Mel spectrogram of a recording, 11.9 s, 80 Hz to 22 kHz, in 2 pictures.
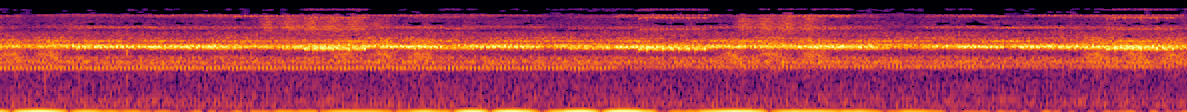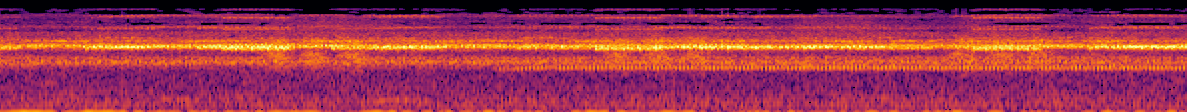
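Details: Early October night chorus from 2021 in which tree crickets hold a continuous even whirr, overlaid by field crickets' rapid chirping and repeated scratchy katydid calls that rise and fade in short bursts.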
